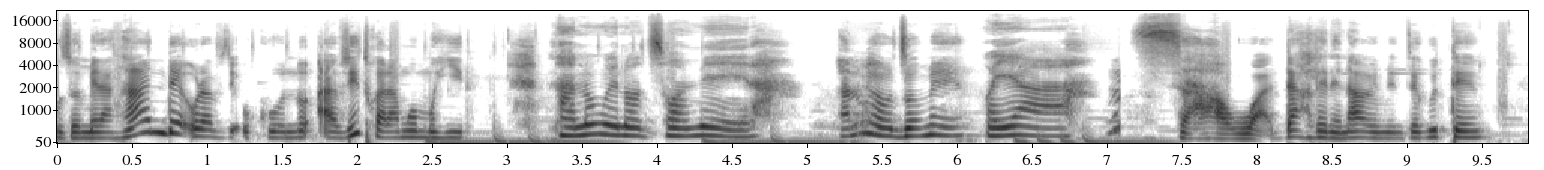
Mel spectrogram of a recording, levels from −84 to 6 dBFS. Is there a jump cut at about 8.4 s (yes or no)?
no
